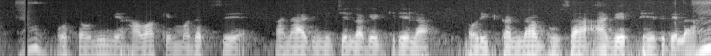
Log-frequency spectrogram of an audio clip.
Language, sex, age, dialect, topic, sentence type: Bhojpuri, male, <18, Southern / Standard, agriculture, statement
